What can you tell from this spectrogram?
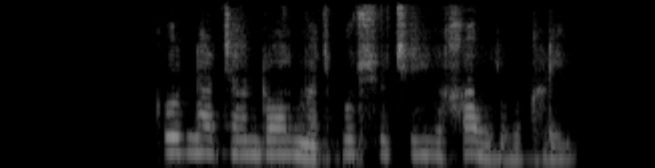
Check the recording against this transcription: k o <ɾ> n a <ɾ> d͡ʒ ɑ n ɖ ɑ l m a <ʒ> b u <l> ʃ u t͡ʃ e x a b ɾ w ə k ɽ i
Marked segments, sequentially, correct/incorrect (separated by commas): correct, correct, incorrect, incorrect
